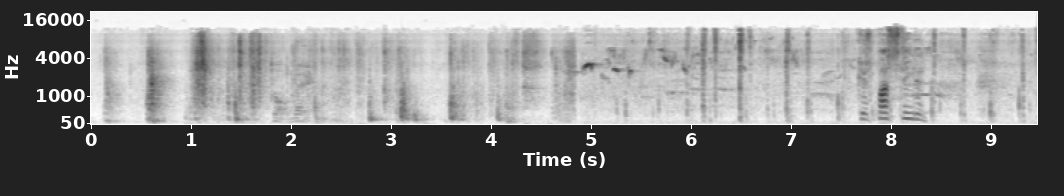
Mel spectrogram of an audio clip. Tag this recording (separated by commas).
inside a small room, Speech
